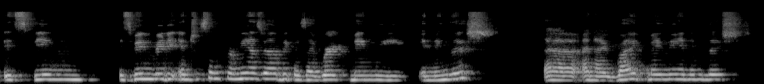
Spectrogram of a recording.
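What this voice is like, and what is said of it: French accent in English. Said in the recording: “you can hear from my accents that my mother tongue is French ... I'm never going to get rid of the accent”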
